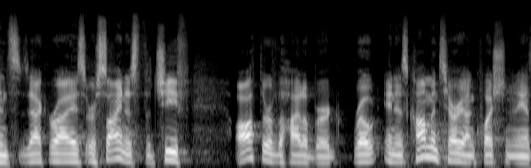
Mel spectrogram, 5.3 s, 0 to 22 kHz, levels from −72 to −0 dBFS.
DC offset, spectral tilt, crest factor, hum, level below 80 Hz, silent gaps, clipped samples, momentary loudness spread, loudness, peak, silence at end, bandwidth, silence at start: under 0.1%; -4.5 dB/octave; 16 dB; none; -60 dBFS; none; under 0.1%; 6 LU; -17 LUFS; 0 dBFS; 0 s; 15.5 kHz; 0 s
